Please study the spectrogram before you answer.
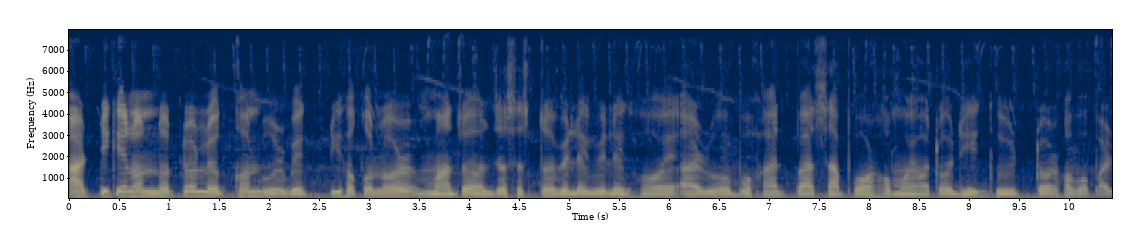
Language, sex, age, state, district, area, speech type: Assamese, female, 60+, Assam, Biswanath, rural, read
